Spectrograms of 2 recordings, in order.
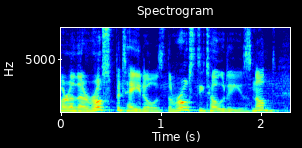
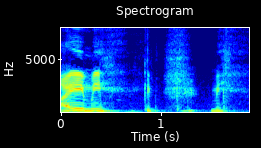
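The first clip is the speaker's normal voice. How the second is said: atrocious fake Scottish accent, clearly put-on. Trying to mix in more Scottish: atrocious Scottish accent. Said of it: "I gotta mix in some more Scottish".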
